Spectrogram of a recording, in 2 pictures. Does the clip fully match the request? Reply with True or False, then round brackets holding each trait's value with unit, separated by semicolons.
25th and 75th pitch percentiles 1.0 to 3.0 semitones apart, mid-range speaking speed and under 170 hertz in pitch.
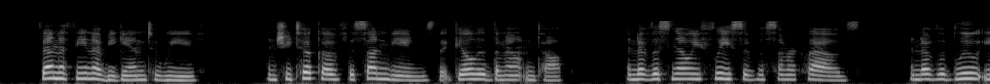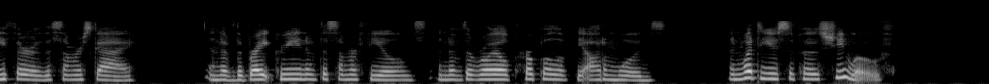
False (2.7 semitones; 180 wpm; 225 Hz)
